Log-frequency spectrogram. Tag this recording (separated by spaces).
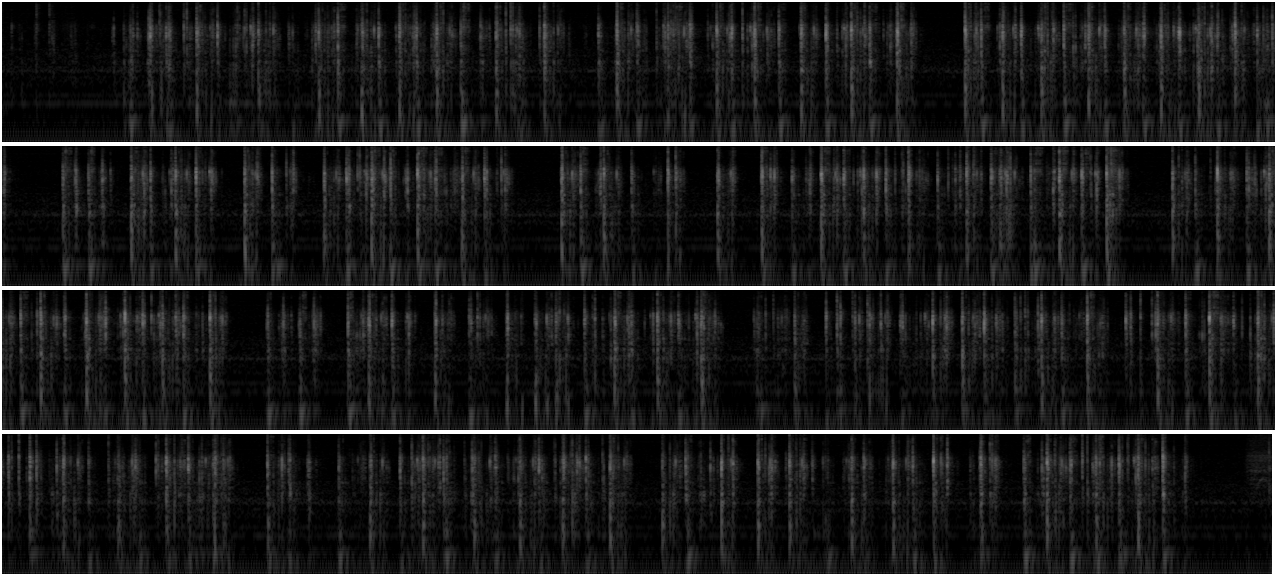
keyboard lofi radioshack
